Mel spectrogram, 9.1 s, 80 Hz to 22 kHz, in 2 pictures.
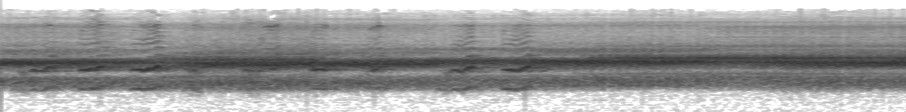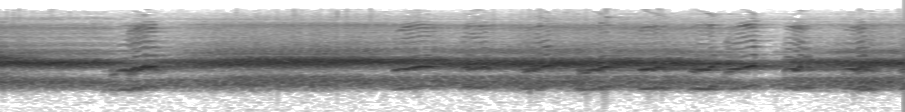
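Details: Fighting male gray treefrogs, 2010: a thick trilling chorus with separate short pulsed notes repeating over it in bursts, especially in the first three seconds and again near the end.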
